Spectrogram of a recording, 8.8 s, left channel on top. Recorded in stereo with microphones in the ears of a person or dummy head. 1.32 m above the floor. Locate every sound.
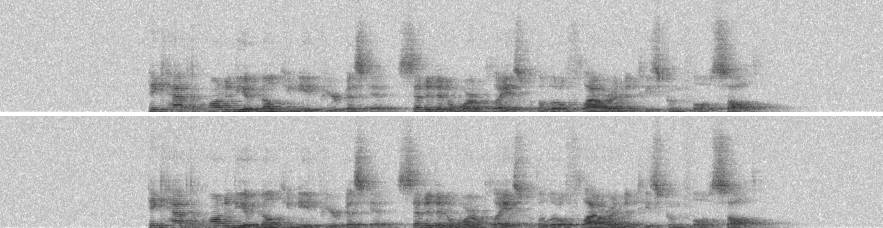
1.5 s a man speaking: 25° right (ahead or behind), 5.5 m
